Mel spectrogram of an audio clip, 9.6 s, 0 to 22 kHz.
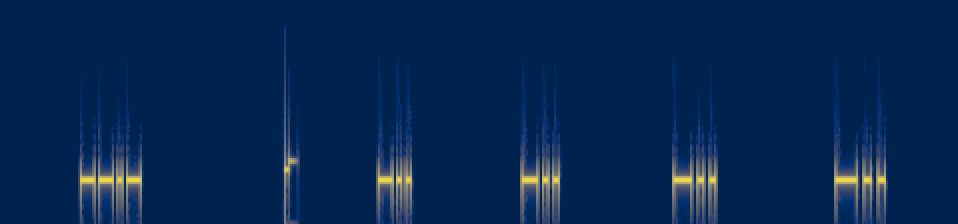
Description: Morse code, heard as a keyed tone, about 23 wpm, spaced as for 7 wpm, 700 Hz. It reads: Q DDDD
